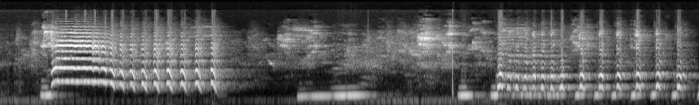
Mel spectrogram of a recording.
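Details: Siamang, also called black monkey. A long, loud, harmonic whoop slides downward, followed by a softer, slowly rising wail. Next comes a quick pulsed series of strong harmonic hoots. A low background hum is steady throughout.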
